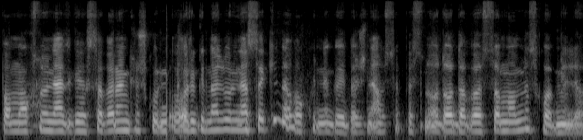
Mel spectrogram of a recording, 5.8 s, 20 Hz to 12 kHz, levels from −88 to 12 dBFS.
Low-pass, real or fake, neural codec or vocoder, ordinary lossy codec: 10.8 kHz; real; none; Opus, 16 kbps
